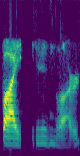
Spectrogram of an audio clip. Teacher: We tend to drop that D on and it's sometimes hard to hear.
